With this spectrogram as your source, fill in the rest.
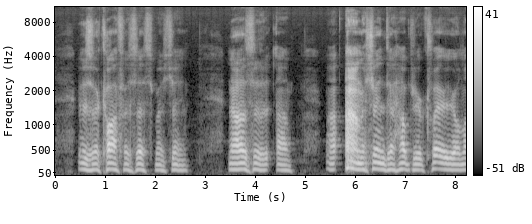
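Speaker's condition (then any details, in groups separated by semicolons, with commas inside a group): ALS; mucus once blocked airway, could not breathe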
